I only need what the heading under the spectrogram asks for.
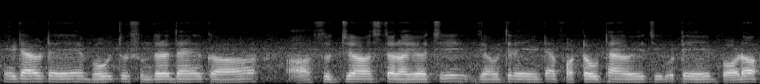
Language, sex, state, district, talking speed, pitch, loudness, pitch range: Odia, male, Odisha, Khordha, 100 wpm, 125 Hz, -17 LUFS, 125-130 Hz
